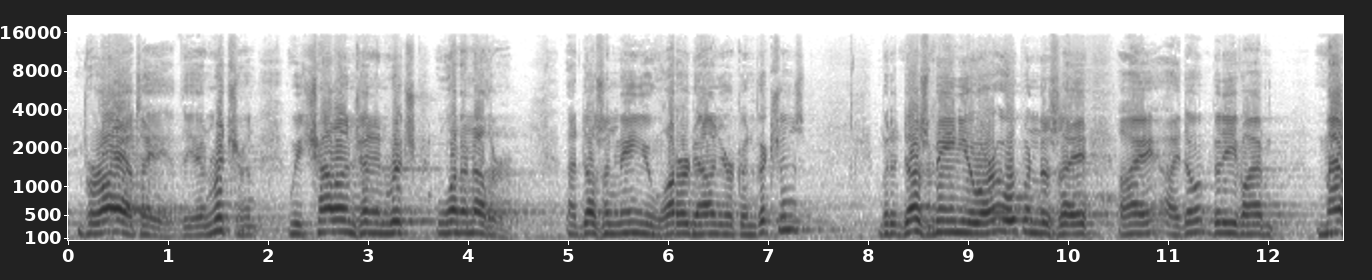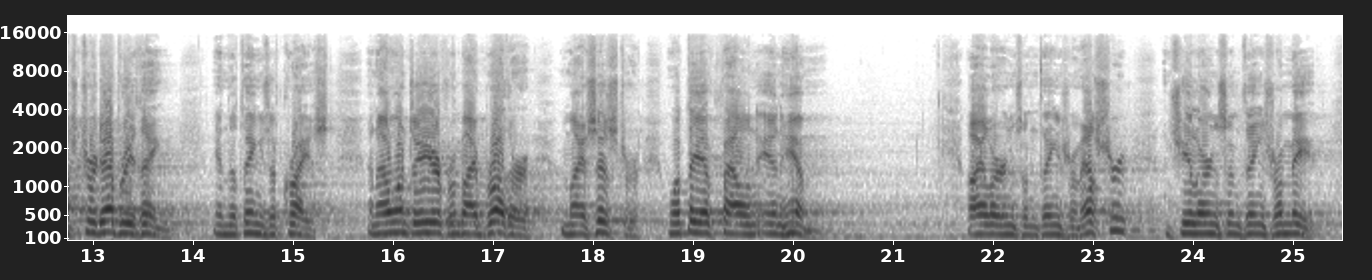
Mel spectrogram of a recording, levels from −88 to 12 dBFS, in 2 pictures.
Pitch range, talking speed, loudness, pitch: 155-185 Hz, 160 wpm, -16 LUFS, 175 Hz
